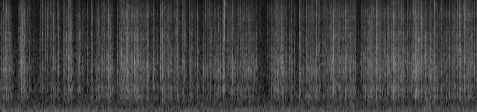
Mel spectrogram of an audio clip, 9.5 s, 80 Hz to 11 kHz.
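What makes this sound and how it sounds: A small, solid plastic 3x3 Rubik's cube is held in both hands while fingertips twist its layers. The result is a continuous stream of rapid, bright plastic clicks and clatters with very little low end and only brief pauses.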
